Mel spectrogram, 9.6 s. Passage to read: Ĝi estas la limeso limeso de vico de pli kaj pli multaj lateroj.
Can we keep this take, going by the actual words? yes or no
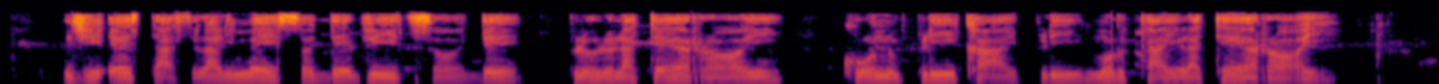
no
